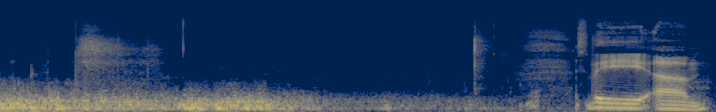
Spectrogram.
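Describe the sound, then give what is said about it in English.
A deep, rolling rumble of thunder swells over the first couple of seconds and slowly fades, followed near the end by a person speaking briefly. “I'm sorry, I had to get out of the way of the thunder.”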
